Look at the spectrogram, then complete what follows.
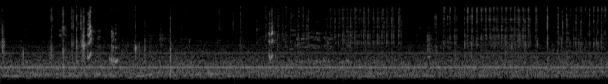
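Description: Light clicks and plastic knocks of an airbox cover being set back on and its small screws run down with a nut driver, over a steady faint whine.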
